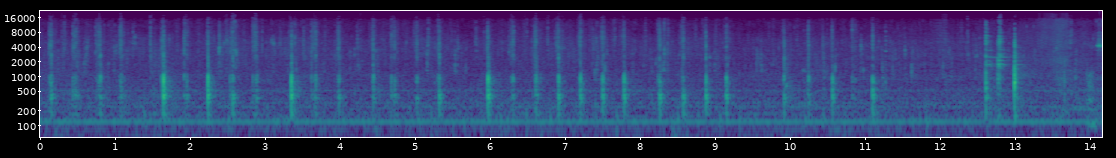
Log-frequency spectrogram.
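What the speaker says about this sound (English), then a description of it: "I'm gonna do chiffonade." A knife chops red Thai chili into fine chiffonade on a board, making quick, sharp, faint taps in an irregular run over a steady low hum, with no talk.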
